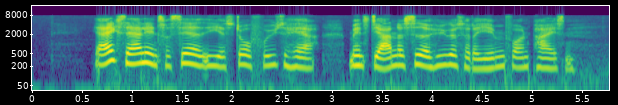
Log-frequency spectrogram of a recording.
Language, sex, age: Danish, female, 33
